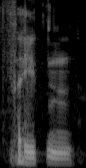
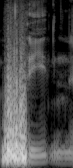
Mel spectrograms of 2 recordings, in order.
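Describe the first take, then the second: First: The word rhymes with Satan. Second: The word does not rhyme with Satan. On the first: The speaker calls it right. "it's thetan. Rhymes with Satan" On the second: The speaker calls it wrong. "It's not thetan"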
